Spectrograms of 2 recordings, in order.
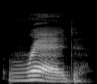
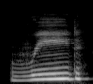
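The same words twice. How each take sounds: First: The word sounds like the colour 'red'. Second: The word does not sound like 'red'. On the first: It is the past simple form. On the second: It is the present or infinitive form.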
